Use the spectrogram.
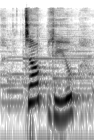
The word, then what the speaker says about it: wrist: The next word we have is wrist, spelled as W-R-I-S-T, wrist.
